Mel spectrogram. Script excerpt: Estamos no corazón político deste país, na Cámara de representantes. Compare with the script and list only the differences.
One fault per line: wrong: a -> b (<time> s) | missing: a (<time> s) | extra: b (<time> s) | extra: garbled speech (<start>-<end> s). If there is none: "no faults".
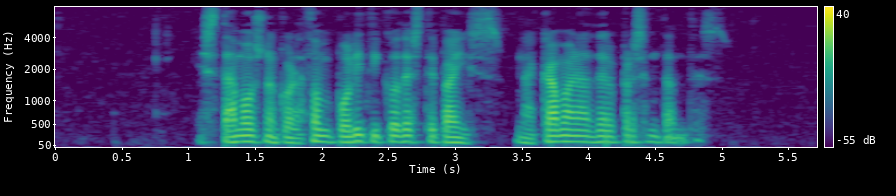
no faults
